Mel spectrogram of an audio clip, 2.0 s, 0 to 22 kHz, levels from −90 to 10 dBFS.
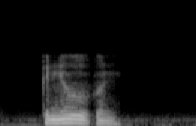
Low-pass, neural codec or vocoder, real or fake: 3.6 kHz; codec, 16 kHz, 8 kbps, FreqCodec, smaller model; fake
